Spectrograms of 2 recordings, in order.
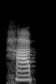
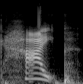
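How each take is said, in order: First: The word has the speaker's regional pronunciation. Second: The word has a more standard pronunciation. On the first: "Hype is a weird word for me to say" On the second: "I guess it should sound more like hype"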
